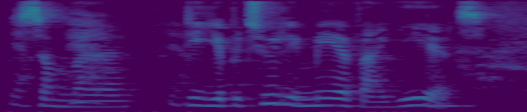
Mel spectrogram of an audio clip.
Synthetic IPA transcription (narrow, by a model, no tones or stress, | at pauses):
sɒ̽m | d̥eɐb̥e̝t͡sʰyðˠəlime̝ːɐʋɑ̈ʁie̝̰ːɐðˠ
